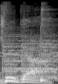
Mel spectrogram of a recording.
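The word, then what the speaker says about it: hygge: its concept of of Huga a word that encapsulates a unique Danish way of life pronounced Huga it's a lifestyle that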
